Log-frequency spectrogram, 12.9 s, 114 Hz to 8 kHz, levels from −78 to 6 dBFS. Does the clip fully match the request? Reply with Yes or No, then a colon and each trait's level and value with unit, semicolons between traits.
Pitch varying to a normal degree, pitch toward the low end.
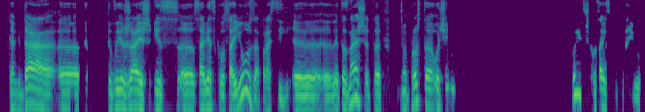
Yes: average, 3.8 semitones; low, 125 Hz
